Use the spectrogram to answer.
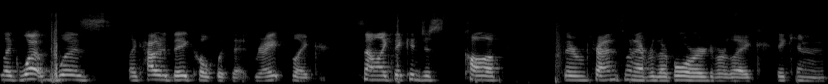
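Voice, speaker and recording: With a Manitoban accent, a woman speaks at a moderate pace in a medium pitch, her intonation fairly even. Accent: Canadian (Manitoba). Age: 20s. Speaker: podcast co-host, musician. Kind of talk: casual chat. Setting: video call.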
